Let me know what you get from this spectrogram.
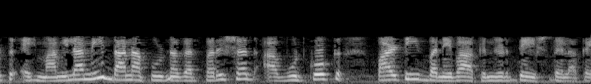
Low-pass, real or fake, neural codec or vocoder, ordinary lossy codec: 3.6 kHz; real; none; none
